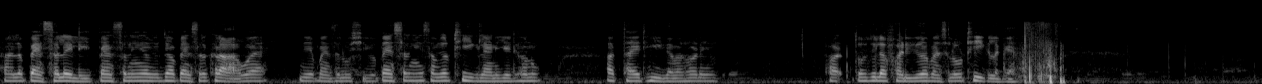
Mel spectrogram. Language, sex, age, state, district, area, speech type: Dogri, male, 18-30, Jammu and Kashmir, Kathua, rural, spontaneous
